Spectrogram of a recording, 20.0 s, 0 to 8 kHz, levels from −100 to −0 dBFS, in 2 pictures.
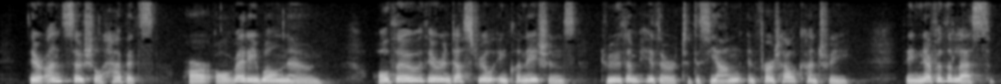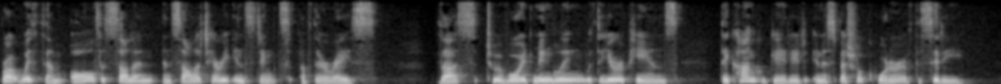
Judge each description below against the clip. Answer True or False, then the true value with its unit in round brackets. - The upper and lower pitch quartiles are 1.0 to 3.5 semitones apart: True (2.6 semitones)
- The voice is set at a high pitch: True (230 Hz)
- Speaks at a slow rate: False (150 wpm)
